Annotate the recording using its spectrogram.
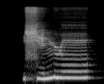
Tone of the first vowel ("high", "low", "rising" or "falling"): rising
